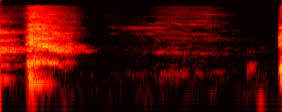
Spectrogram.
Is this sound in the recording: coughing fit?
yes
